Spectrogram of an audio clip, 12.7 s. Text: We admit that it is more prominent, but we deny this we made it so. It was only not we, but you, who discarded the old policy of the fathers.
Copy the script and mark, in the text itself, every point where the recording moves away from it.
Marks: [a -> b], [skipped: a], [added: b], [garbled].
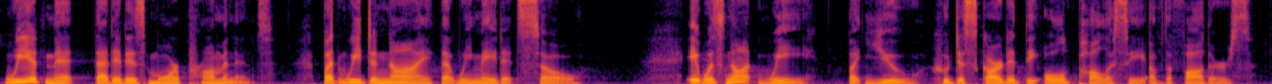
We admit that it is more prominent, but we deny [this -> that] we made it so. It was [skipped: only] not we, but you, who discarded the old policy of the fathers.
